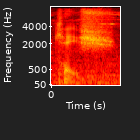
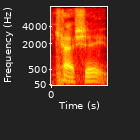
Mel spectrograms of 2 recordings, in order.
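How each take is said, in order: First: The word is said in a plain, everyday way. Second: The word is said in a fancy, posh way.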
